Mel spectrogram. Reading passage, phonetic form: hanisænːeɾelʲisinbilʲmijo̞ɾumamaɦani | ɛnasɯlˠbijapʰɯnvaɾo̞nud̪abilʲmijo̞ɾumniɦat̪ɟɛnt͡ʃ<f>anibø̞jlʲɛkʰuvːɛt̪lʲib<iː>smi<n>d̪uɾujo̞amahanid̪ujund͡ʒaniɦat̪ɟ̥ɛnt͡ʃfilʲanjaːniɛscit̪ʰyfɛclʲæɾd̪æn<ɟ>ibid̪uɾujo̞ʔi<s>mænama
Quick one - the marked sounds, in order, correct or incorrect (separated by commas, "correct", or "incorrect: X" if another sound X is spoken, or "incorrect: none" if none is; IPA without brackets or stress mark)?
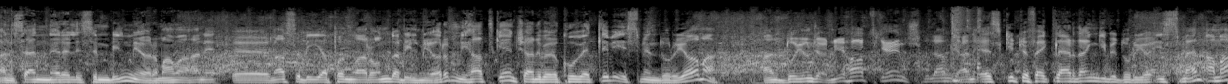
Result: incorrect: h, correct, correct, correct, correct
